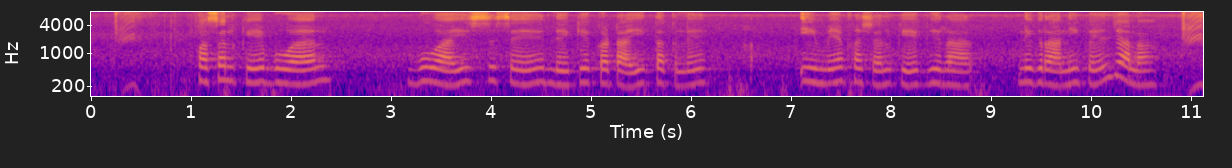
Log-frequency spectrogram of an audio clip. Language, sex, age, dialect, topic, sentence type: Bhojpuri, female, 60-100, Northern, agriculture, statement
